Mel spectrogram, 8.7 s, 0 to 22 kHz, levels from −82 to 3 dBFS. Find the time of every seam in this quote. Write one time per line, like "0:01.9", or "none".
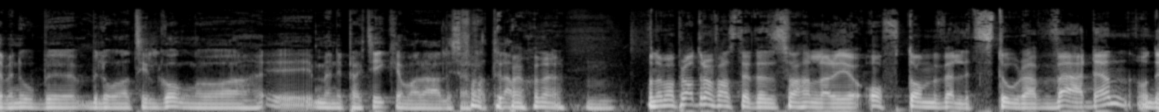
none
